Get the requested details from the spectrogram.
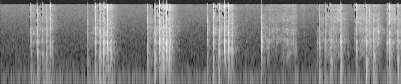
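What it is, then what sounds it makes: Plastic blister pack scratched. Fingernails scratch fast across the hard clear plastic bubble of a card-backed blister pack holding six Micron pens. The sound is a run of bright, crackly, rasping bursts, each under a second long, separated by short quiet gaps in an uneven rhythm.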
